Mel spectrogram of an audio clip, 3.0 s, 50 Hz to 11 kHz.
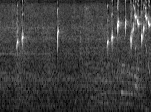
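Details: European goldfinch in Algeria, 2019: a few high twittering notes, then a quickening run of bright chirps climbing and tumbling toward the end.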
